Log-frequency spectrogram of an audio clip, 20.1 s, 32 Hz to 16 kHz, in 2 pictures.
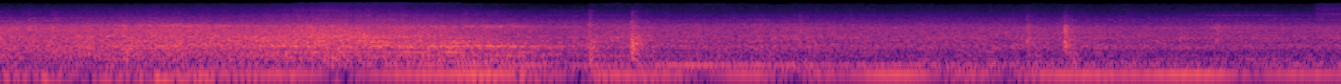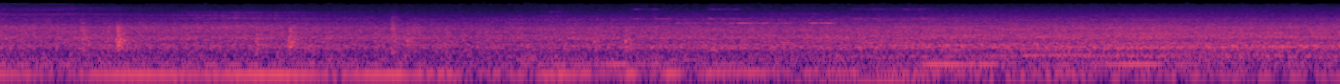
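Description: KiHa 40-series diesel railcars: a train runs close past for the first few seconds with a loud rush of wheel and rail noise, which then falls away. A diesel railcar's low engine drone continues as it creeps in slowly, with a few sharp clicks from the wheels.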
